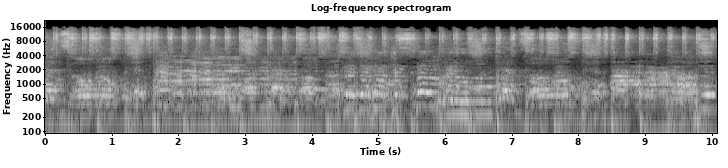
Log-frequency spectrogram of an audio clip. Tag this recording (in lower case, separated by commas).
speech, music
